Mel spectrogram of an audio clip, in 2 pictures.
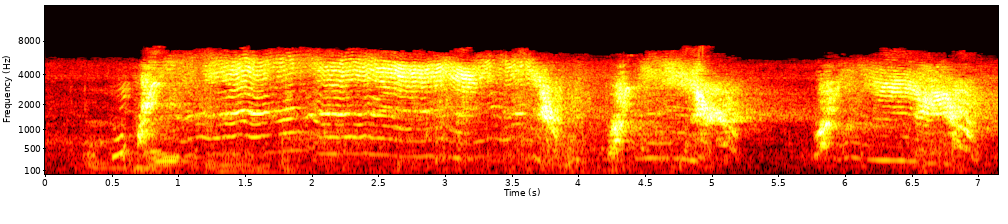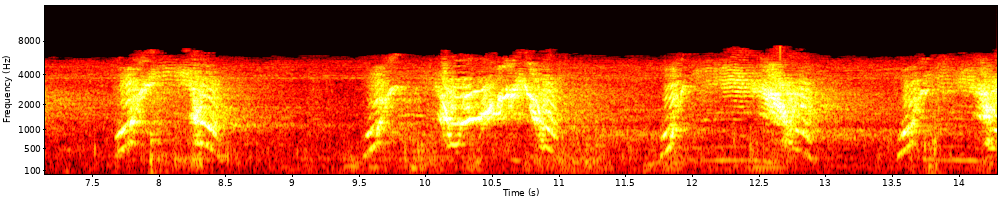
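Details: Rainbow the monkey, very angry while protecting Lucie from Kachoy, gives loud, harsh, wavering screams in repeated bursts about every one to two seconds. Some bursts are long and trembling, others short and sharply rising.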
